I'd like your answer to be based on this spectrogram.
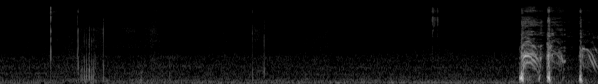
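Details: Faint room noise, then a short burst of about three harsh coughs from a man near the end; cough.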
